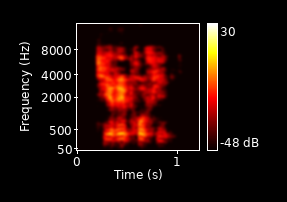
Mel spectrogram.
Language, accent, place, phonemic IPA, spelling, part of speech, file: French, France, Lyon, /ti.ʁe pʁɔ.fi/, tirer profit, verb, LL-Q150 (fra)-tirer profit.wav
- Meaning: to take advantage of, to make the most of, to turn to good account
